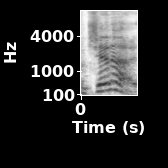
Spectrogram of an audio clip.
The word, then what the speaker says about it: JNA: But also have our guest in studio, Jenna. It's spelled JNA.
